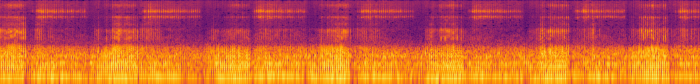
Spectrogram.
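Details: Sustained purring from Tarou, a domestic cat aged three, recorded up close: a grainy low-pitched rumble that never stops, rhythmically brightening and dipping with breathing roughly every second and a half.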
